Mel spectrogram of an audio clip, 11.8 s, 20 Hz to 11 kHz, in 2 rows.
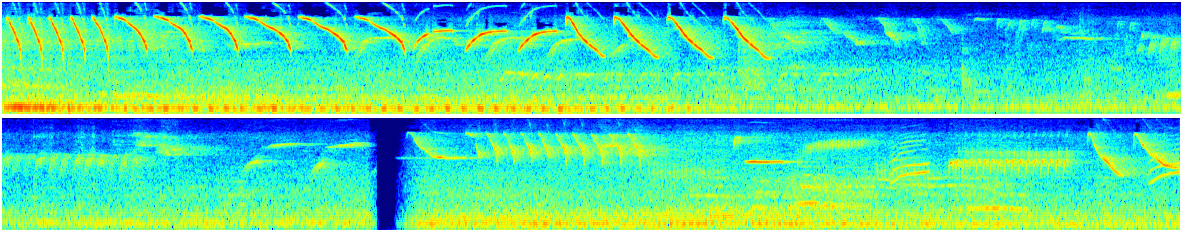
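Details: Canary of F1 type, used as a training model for other songbirds, pours out fast descending trills and swept notes for about four seconds, then sings much more softly amid background noise and a low hum.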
